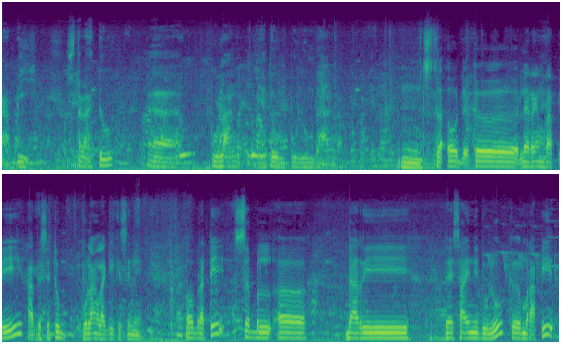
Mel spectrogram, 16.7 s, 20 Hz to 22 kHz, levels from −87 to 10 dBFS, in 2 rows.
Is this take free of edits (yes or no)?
yes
